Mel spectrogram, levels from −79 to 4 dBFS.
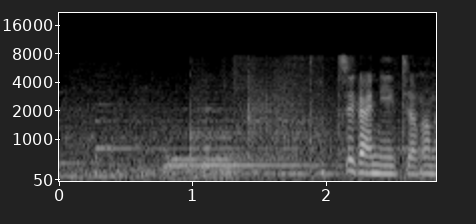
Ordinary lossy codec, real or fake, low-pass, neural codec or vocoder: none; fake; none; codec, 16 kHz, 2 kbps, FunCodec, trained on Chinese and English, 25 frames a second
